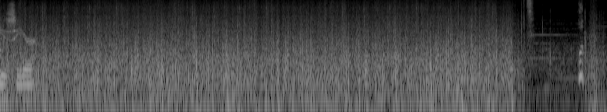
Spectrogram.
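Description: Wind rushes loudly past a glider.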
